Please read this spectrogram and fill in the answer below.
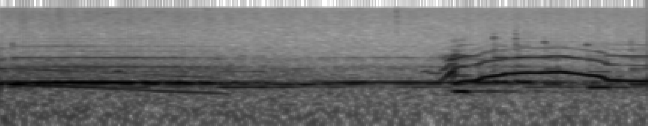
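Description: A wolf howl rising steeply about three seconds in, holding a high note, and dropping near the end, over sustained low notes of a Native American flute. A fainter howl slides downward in pitch in the first second and a half.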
